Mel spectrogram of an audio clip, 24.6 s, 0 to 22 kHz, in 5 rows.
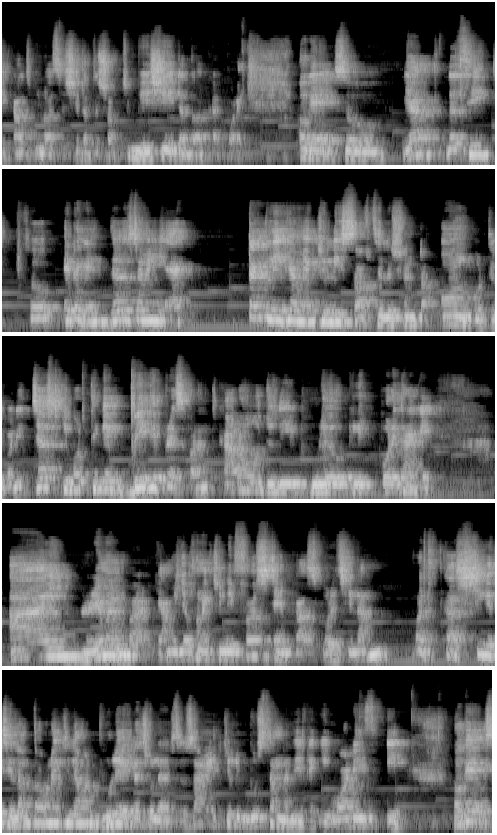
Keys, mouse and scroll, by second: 0.6-2.9 drag, 2.9 scroll down 1, 4.1-4.4 scroll up 1, 4.4 alt+middle click, 5.0 ctrl+z, 11.2 b, 23.3 alt+click, 24.1 alt+right click.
